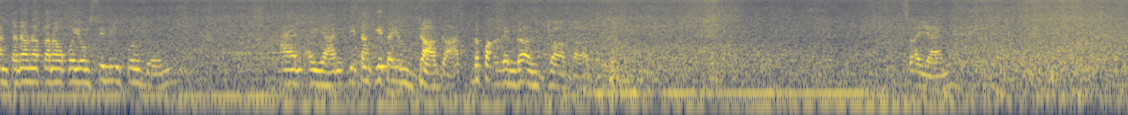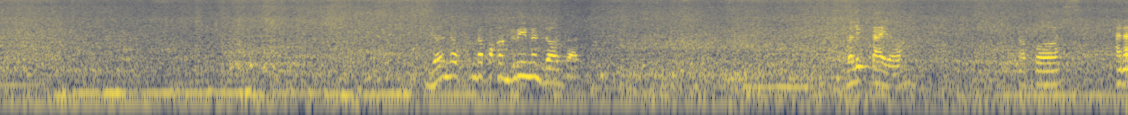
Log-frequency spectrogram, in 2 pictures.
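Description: Waves wash over rocks below.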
